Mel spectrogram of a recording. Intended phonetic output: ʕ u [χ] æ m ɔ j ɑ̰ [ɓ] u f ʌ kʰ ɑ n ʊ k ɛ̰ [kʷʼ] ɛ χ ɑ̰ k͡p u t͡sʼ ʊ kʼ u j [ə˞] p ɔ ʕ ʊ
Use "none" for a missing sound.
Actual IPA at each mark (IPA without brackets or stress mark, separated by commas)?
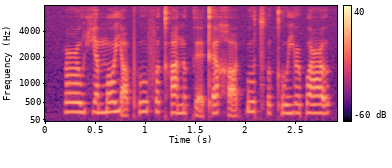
ç, pʰ, kʼ, ə˞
